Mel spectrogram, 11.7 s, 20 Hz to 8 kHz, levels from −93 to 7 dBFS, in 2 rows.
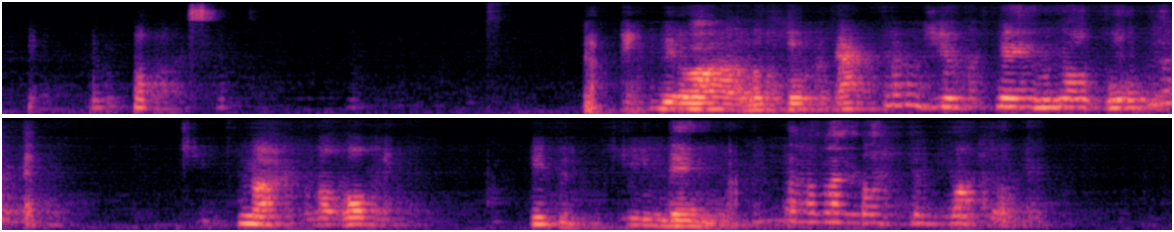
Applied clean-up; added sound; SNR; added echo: neural mask model DeepFilterNet 3.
